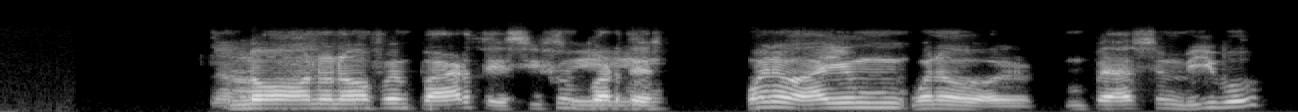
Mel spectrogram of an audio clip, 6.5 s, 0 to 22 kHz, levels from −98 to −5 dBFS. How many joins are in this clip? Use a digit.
1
